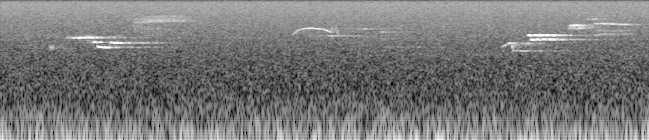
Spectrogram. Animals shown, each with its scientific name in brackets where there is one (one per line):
Wood Thrush (Hylocichla mustelina)
Eastern Wood-Pewee (Contopus virens)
